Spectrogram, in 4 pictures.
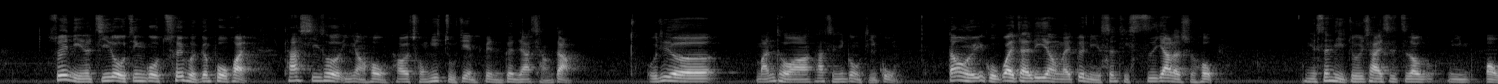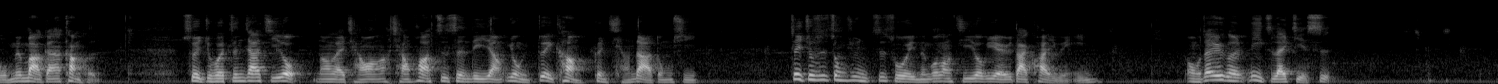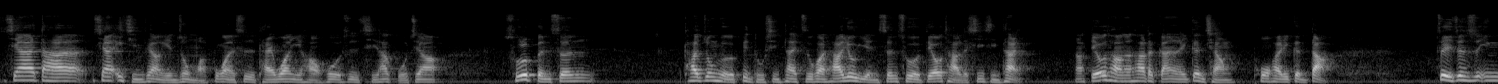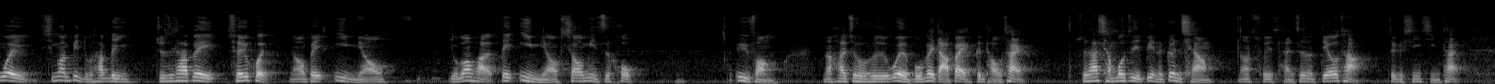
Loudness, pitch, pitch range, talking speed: -27 LUFS, 130 Hz, 110-155 Hz, 300 characters per minute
